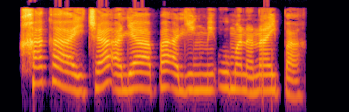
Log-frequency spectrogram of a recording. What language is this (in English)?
Ambo-Pasco Quechua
